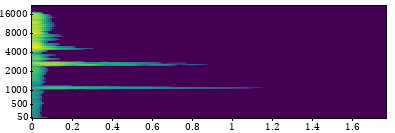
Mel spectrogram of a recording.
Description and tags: Common tumbler-style drinking glasses being tapped together. Resonates nicely with a ping. Close miked with Rode NT-5s in X-Y configuration. Trimmed, DC removed, and normalized to -6 dB.
glass, resonant, tap, tumbler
